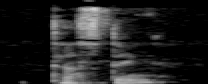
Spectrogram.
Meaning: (verb) present participle and gerund of dust; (noun) 1. A light snowfall 2. A light covering of something 3. The act of removing dust from the furniture, as a household chore 4. A beating
- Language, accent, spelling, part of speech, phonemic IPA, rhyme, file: English, Southern England, dusting, verb / noun, /ˈdʌstɪŋ/, -ʌstɪŋ, LL-Q1860 (eng)-dusting.wav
